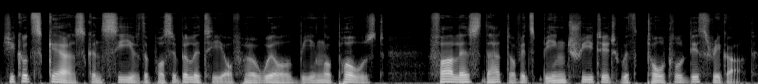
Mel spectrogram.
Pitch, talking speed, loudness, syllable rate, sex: 95 Hz, 165 wpm, -21 LUFS, 5.0 syllables/s, male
